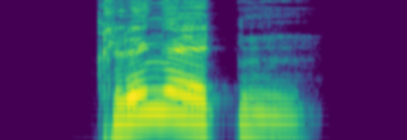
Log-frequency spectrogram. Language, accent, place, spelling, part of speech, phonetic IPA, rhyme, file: German, Germany, Berlin, klüngelten, verb, [ˈklʏŋl̩tn̩], -ʏŋl̩tn̩, De-klüngelten.ogg
- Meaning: inflection of klüngeln: 1. first/third-person plural preterite 2. first/third-person plural subjunctive II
